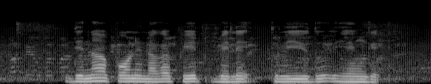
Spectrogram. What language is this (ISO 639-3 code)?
kan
